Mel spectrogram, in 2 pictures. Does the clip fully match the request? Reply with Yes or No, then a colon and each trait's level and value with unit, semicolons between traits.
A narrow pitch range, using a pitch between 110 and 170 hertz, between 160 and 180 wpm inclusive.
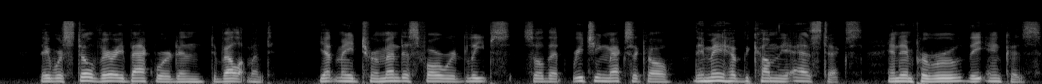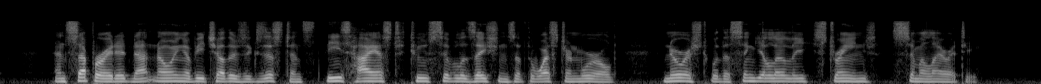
No: narrow, 2.0 semitones; medium, 140 Hz; average, 140 wpm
